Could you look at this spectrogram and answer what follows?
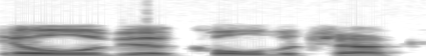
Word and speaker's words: Ilya Kovalchuk: Ilya Kovalchuk. Is that how you say it? Ilya Kovalchuk? Yes.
